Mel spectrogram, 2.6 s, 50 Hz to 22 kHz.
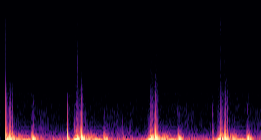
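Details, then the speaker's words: Physical-exam teaching, stethoscope diaphragm over the four valve areas (mitral, tricuspid, pulmonary left 2nd intercostal parasternal, aortic right 2nd intercostal parasternal) on an adult male: regular S1 and S2 about 83/min, no murmur, snap, click or rub. "Oke, dengan menggunakan setoskop, dengarkan regularitas bui jantung 1 dan 2 serta apakah ditemukan bising atau bunyi tambahan seperti opening snap, adjustent click,"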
